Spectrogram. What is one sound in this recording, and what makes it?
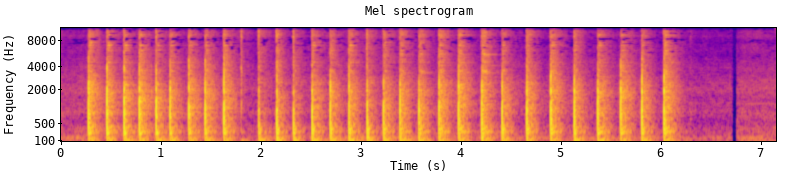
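A knife chops rapidly on a cutting board.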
